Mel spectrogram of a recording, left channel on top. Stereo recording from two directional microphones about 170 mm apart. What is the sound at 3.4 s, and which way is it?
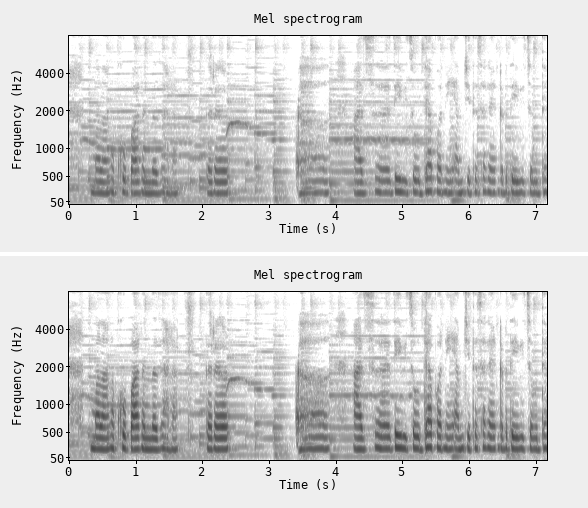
A woman's voice, 40° right (ahead or behind).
